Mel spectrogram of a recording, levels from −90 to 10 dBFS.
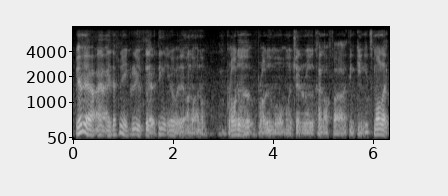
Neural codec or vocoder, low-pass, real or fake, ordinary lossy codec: vocoder, 22.05 kHz, 80 mel bands, HiFi-GAN; 7.2 kHz; fake; none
